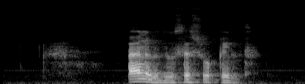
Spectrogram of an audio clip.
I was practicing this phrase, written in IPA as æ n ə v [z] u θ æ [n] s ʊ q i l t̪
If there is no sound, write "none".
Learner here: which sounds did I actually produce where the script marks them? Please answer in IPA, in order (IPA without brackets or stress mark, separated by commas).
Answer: ð, none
